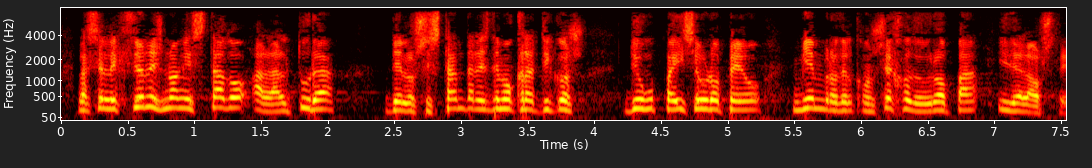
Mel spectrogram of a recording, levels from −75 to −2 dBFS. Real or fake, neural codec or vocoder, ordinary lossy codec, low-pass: real; none; none; 7.2 kHz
